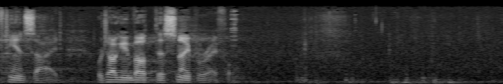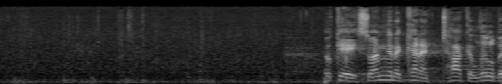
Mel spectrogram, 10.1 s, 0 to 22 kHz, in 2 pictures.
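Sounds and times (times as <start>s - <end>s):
steady low hum: 0.0s - 10.0s
footsteps and knocks on stage: 2.9s - 7.9s.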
